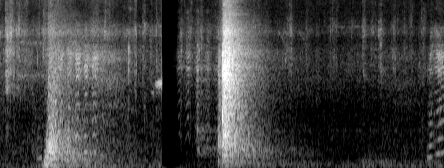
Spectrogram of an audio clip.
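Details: Malabari goats on a farm, taken outside for the day. Two loud bleats, one near the start and one about two seconds later, each short and harsh with broad noisy tone, over quiet background.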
